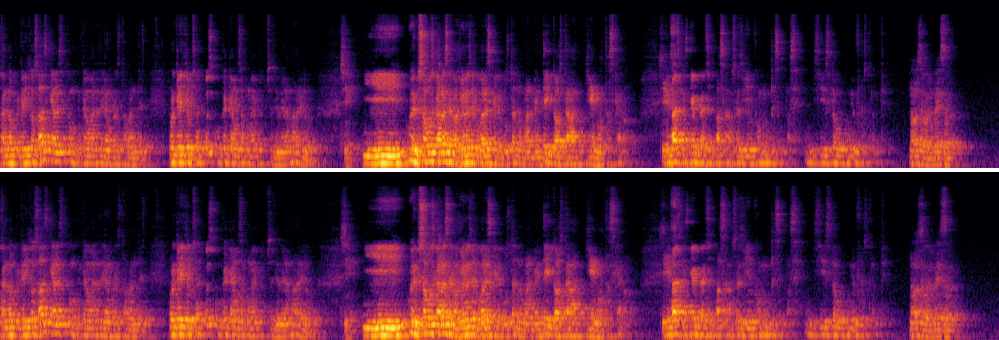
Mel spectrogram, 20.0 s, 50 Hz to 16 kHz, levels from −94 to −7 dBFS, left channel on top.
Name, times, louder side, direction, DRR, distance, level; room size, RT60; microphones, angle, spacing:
voice 1, 0.0-2.9 3.4-6.2 7.3-12.5 13.3-17.5, left 1 dB, 15° left, -4 dB, 7.1 m, -26 dB
voice 2, 13.2-13.7 16.5-16.7 18.2-19.0, equal, 30° left, -5 dB, 3.0 m, -34 dB
13.0 x 12.5 x 6.9 m, 0.95 s
head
